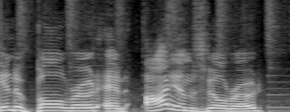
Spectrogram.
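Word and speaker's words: Ijamsville: All right, so I have stopped at the end of Ball Road and Iamsville Road. The J is silent, and you don't have to put the side stand down like I have, but I did it anyway.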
